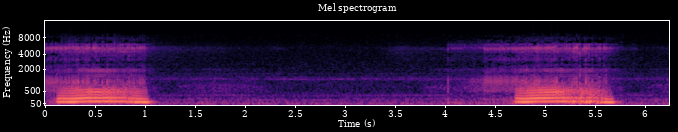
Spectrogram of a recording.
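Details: Middle-aged man's snoring, recorded 2022-02-23: two loud, rough snores about four seconds apart with quiet breathing between; number of shallow hypopneas suggests sleep apnoea syndrome (suspected).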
